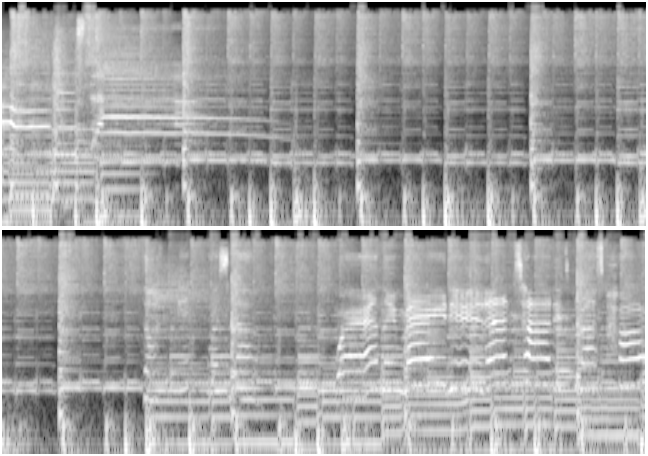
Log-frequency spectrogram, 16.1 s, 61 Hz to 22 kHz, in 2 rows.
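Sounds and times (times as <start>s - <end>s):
person singing: 0.0s - 3.8s, 9.8s - 16.0s
guitar with drums: 0.0s - 16.0s.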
